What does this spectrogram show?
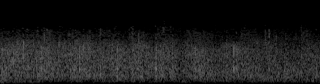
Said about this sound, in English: Yeah, you know, it feels like we should applaud for that. I agree.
